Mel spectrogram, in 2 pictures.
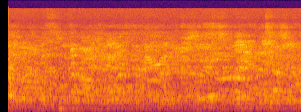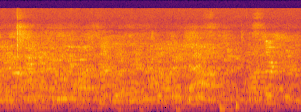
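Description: Audience chatter: many voices talking over one another at once, with no single voice standing out.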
